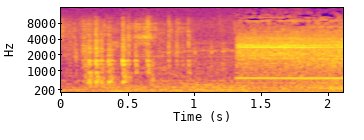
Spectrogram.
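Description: Lockheed NF-104A jet engine as it taxis: about two-thirds of the way in, a rush of noise with a steady high whine comes in and grows louder. Before it there is a low hum and a brief faint voice.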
